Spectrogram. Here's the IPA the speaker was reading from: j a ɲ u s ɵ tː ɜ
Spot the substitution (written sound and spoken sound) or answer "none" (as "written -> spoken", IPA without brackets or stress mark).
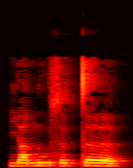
ɲ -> n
